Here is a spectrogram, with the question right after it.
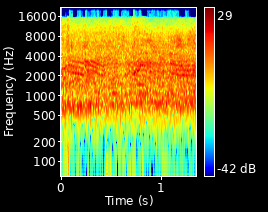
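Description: An arena crowd in the WWE 2K25 wrestling game roars in a loud, continuous wash of cheering that swells without pause.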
